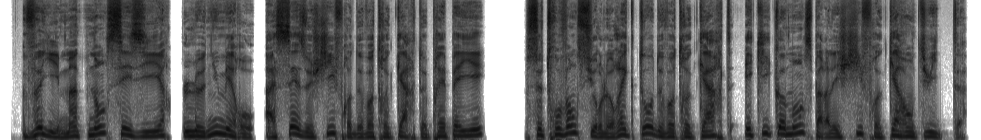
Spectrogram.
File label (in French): Voix francophone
